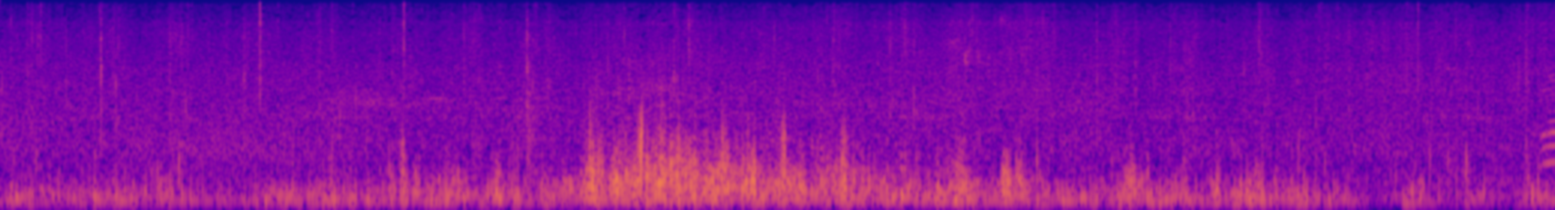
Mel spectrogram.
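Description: Wind buffeting the microphone, rising in a strong gust about five seconds in, with the clacks of platform-heeled boots stepping on concrete.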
